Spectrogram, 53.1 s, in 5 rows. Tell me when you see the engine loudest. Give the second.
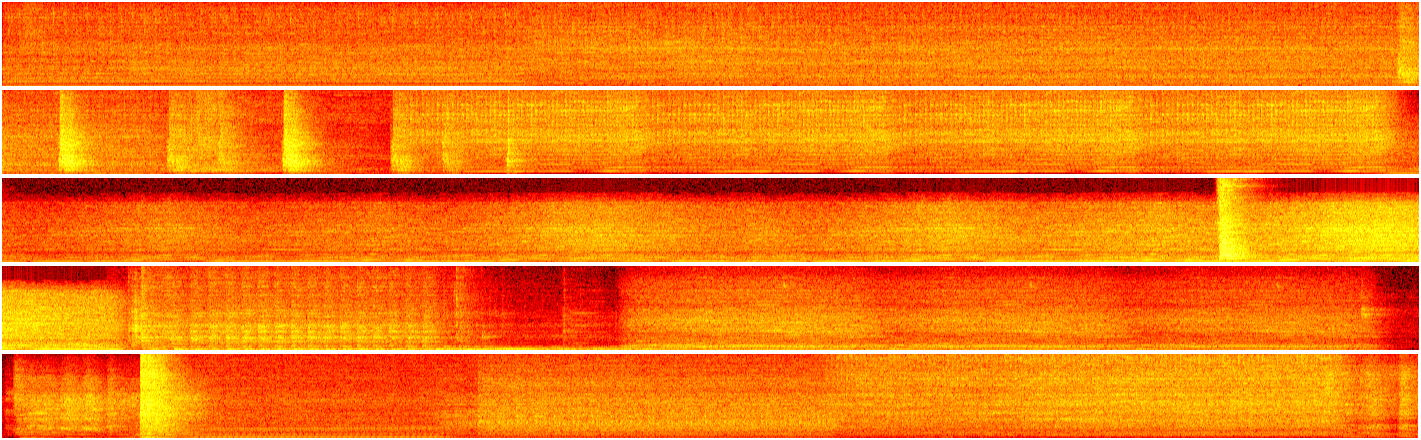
32 s.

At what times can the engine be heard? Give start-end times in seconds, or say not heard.
0.0-53.0.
